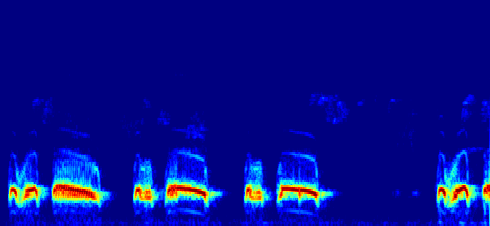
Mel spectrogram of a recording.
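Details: Decoy spotted dove giving contest coos toward a wild bird: a short clipped note followed by a longer, drawn-out, slightly falling coo, repeated three times, then a pause before another short pair.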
